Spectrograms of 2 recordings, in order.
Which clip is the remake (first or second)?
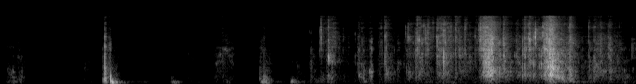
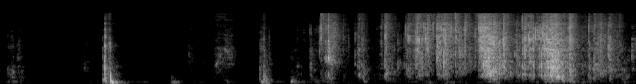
first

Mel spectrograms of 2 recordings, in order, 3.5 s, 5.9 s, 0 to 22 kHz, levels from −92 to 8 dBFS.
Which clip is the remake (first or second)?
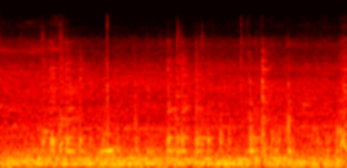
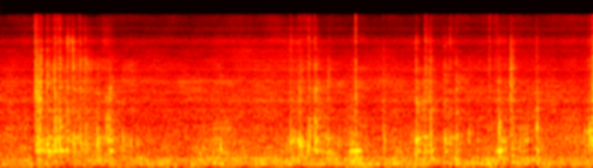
second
